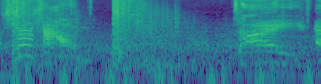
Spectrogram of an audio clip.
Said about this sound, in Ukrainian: Дивіться, вони стріляють по мені і жодного разу ще не влучили.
